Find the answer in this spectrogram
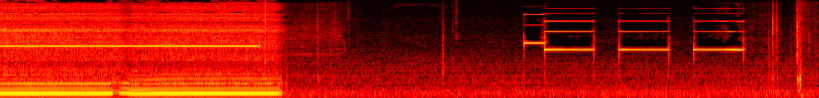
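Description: Car breathalyzer ignition interlock taking a breath sample: a steady hum with a high tone over it while the sample is blown, which stops about three seconds in. A few seconds later the device gives a short chirp and then three evenly spaced beeps.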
